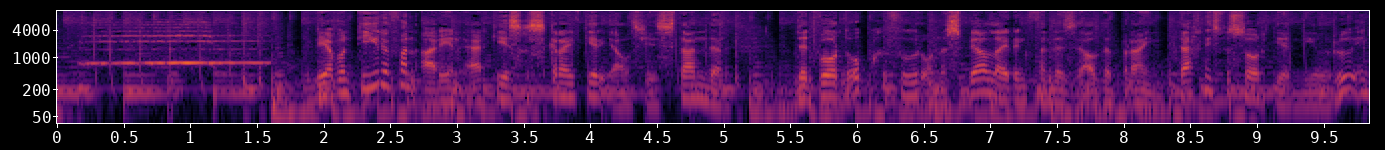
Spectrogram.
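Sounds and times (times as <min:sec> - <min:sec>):
toy train whistle with a shrill tone: 0:00.2 - 0:01.7
speech: 0:02.0 - 0:09.8.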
